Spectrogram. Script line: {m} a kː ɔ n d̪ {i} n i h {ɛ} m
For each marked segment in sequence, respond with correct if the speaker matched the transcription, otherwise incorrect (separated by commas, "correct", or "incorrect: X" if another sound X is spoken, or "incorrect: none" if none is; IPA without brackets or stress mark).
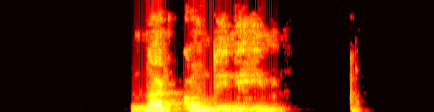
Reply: incorrect: n, correct, incorrect: i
